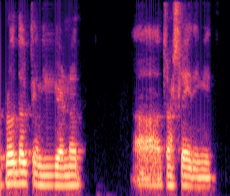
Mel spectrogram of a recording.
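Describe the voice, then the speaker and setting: This man has a Greek accent and a dark, mellow tone. His intonation stays fairly even. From Greece. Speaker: SEO specialist. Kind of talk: webinar talk. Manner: halting, many repeated words and fillers.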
